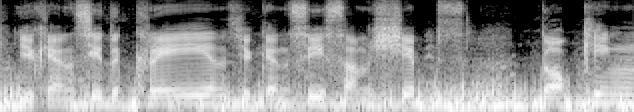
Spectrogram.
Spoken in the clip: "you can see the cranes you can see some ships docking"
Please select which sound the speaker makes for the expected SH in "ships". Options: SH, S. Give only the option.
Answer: SH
